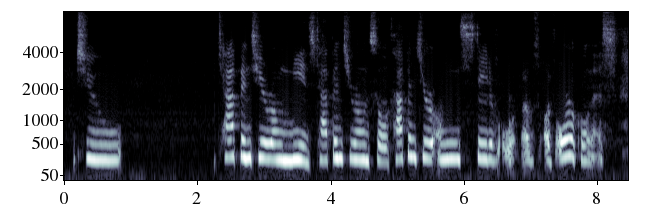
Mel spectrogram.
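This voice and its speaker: A woman speaks at a moderate pace in a high voice. Her intonation is monotone and flat. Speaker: tarot reader. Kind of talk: tarot reading monologue. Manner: earnest, encouraging.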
